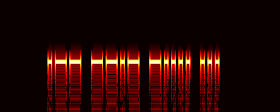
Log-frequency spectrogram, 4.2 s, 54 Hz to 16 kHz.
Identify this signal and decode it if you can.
Morse code, heard as a keyed tone, about 22 wpm, 700 Hz. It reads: WQ6S
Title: USA Call Signs - 4 Characters - 4x Character Spacing - 22wpm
